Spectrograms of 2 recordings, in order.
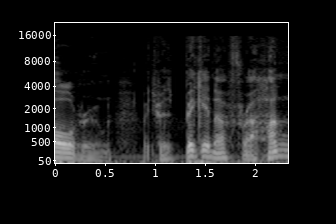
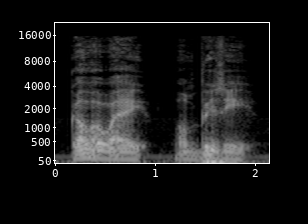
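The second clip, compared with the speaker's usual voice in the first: gruff, rough voice; 4 dB louder than usual. Narrator reading a voice behind a door answering a knock, gruff voice. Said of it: "a gruff voice from the other side said".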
